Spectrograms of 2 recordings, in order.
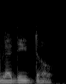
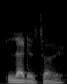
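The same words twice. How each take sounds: First: LEDITO in a put-on accent. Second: LEDITO in a proper English accent. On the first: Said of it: "accent pronunciation whenever I say your name". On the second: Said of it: "say it in a proper English accent". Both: Shown as a demonstration.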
